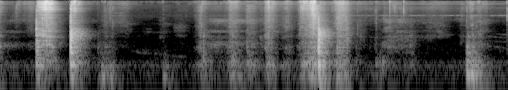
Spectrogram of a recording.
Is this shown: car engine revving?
no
